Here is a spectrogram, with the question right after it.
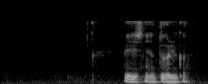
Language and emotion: Russian, neutral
